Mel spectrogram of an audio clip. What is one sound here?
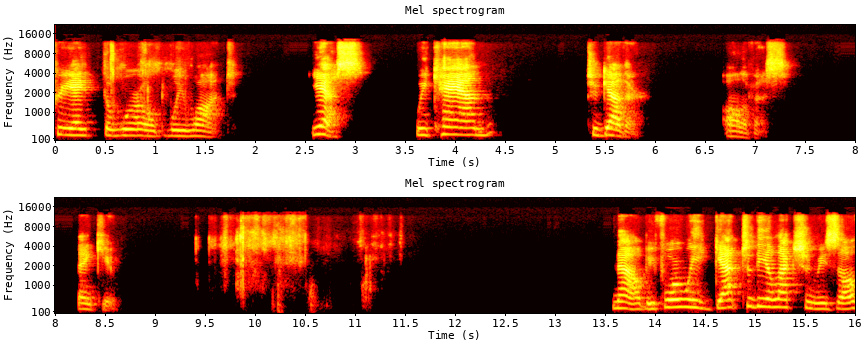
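An elderly woman speaks calmly over an online call, in short phrases with pauses.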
